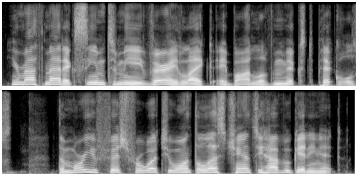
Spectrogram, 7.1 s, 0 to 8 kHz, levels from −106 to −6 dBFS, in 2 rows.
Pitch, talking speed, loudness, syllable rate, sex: 155 Hz, 240 wpm, -18 LUFS, 5.9 syllables/s, male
